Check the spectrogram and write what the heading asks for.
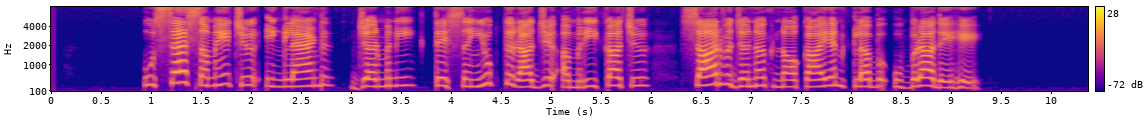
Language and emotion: Dogri, neutral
